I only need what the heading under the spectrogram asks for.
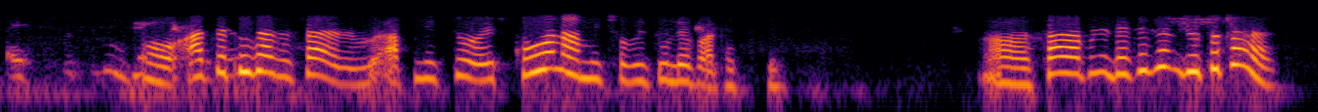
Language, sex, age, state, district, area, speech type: Bengali, female, 18-30, West Bengal, Cooch Behar, urban, conversation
